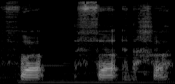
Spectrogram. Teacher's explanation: the aspiration in some dialects was tending towards frication, becoming fricatives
